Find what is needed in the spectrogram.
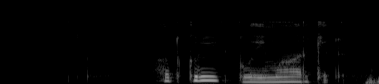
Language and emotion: Russian, sad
